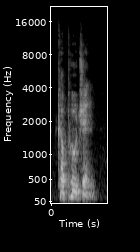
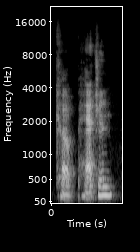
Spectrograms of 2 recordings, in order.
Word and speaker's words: capuchin: Also, if it comes up, this podcast will properly pronounce the word capuchin, as in the adorable Central and South American monkey that neither Rob nor Livius were even close on. Capachin? Coop a chin? Come on, guys.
